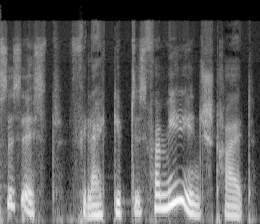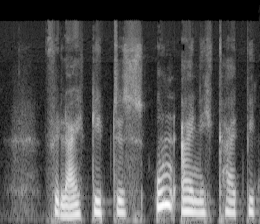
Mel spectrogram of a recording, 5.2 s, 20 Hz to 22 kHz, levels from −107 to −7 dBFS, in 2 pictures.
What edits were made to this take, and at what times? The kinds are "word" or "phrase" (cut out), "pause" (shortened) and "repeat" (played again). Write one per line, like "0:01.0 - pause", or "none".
0:01.5 - word

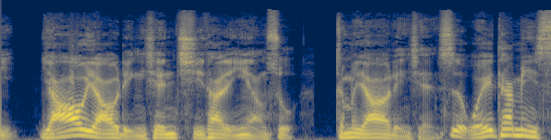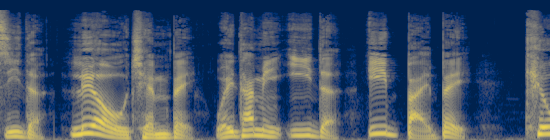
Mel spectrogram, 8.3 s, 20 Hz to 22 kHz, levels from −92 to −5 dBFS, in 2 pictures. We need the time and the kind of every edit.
0:06.8 - pause

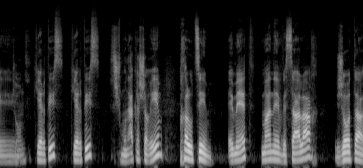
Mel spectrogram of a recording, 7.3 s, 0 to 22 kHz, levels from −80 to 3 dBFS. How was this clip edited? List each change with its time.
0:01.4 - repeat
0:03.6 - word
0:05.2 - word

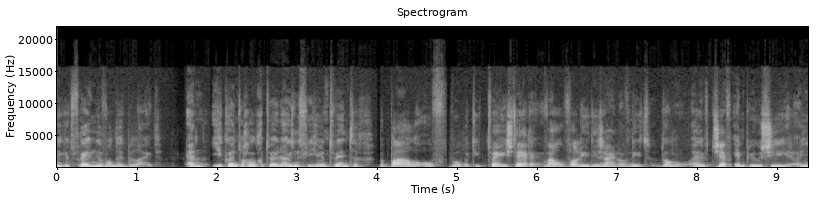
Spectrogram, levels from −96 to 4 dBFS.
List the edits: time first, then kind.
0:02.5 - word
0:06.1 - word
0:08.4 - word

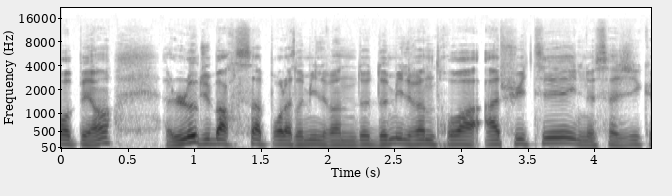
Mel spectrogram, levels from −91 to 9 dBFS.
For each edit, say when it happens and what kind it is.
0:01.0 - word
0:01.7 - word
0:03.3 - word

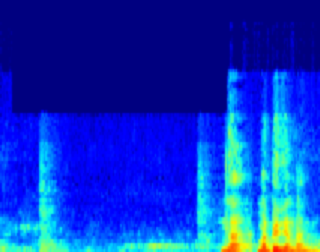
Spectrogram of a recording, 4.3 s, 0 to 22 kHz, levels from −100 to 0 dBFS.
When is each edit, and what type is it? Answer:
0:03.4 - pause

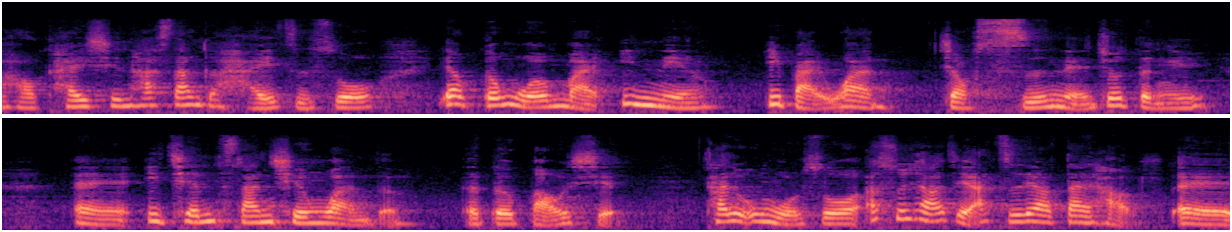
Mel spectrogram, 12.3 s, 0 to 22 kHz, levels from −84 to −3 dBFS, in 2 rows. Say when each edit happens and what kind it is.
none

